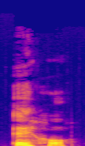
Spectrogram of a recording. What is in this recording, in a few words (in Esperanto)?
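"eĥo", Esperanto; ehxo; vortoj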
